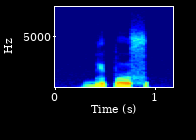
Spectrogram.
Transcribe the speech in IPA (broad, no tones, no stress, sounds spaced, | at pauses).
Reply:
ɡ͡b ʏ p o s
